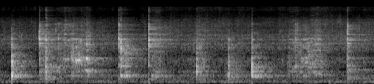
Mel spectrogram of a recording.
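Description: Food, including tilapia, frying in a pan for a Filipino dish, with a steady sizzle broken by regular scraping stirs of a utensil every half second or so.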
